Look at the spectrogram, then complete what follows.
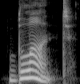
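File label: "blunt", English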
